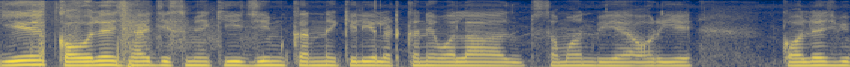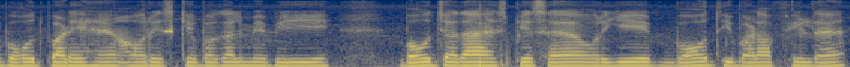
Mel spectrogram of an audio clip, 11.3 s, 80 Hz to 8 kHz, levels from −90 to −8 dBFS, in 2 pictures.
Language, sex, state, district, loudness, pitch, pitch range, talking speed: Hindi, male, Bihar, Madhepura, -21 LUFS, 155 Hz, 150-165 Hz, 160 wpm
